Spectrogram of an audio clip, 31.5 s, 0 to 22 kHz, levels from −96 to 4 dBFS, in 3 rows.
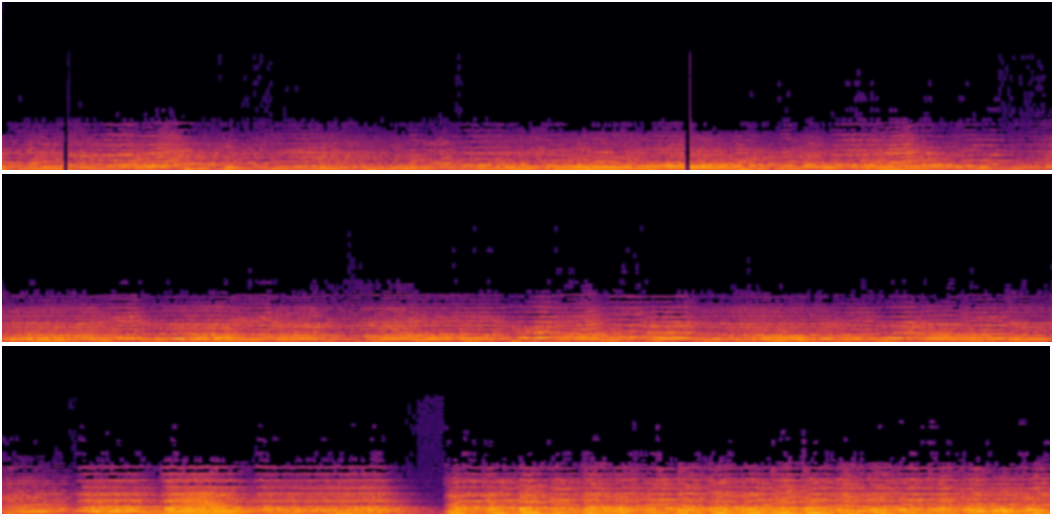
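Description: At 0.61 s and again at 6.82 s, continuous sound breaks into silence for 44 ms and then 54 ms: a gap at a join of encoded pieces. Each piece kept its encoder's leading delay and padded final frame. Unlike a dropout, nothing is lost; the sound resumes exactly where it stopped. From 14.96 to 16.96 s a faint USB whine sits well below the sound. Bus current pulsing in 1 ms frames leaks in as a steady 1 kHz tone, loudest at its 3 kHz harmonic. Its fixed, high pitch separates it from 50 or 60 Hz mains hum.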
